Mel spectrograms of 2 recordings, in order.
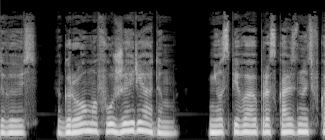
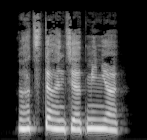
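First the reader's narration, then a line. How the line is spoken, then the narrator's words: Piglike squeal. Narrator (Russian): Взвизгиваю, как поросенок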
